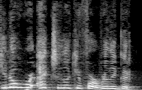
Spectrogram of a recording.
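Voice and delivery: high, fast chatty mom voice; imitating a mom. Tourist mom asking for a breakfast spot, high quick chatter. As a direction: rattle it off like an eager tourist.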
